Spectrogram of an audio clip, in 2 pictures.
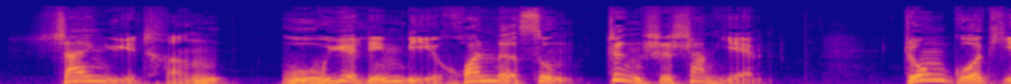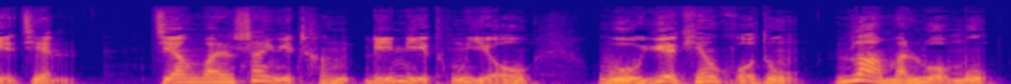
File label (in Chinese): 落幕词, 国语男声配音; 高音经济型; 中国铁建江湾山语城业主活动落幕词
